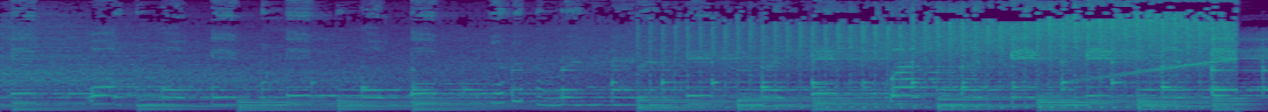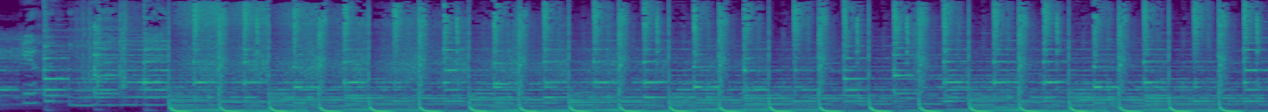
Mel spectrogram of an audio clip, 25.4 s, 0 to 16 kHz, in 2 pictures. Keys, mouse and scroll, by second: 0.3 g, 1.3 KP_Decimal, 1.7 scroll down 4, 2.0 scroll up 1, 2.4-5.5 typing, 6.7 scroll down 1, 6.9 click, 7.1 middle click, 8.0 scroll down 4, 8.2-8.8 scroll up 1, 8.8 KP_3, 9.2-9.5 scroll down 1, 9.5 click, 9.9-10.2 scroll up 1, 10.2-11.9 drag, 11.9 scroll down 2, 12.0 middle click, 12.8 KP_3, 13.0-14.5 drag, 14.5-15.7 middle drag, 15.7 KP_3, 16.0-16.9 scroll up 2, 16.2 shift+middle click, 16.9-19.7 drag, 19.7 scroll down 1, 19.8 middle click, 20.5 /, 21.6 click, 22.0 scroll down 1, 22.2-23.2 middle drag, 23.2-23.8 scroll up 2, 23.8 alt+z, 24.0 click, 24.2 middle click, 25.0 scroll up 1, 25.3 scroll down 1.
